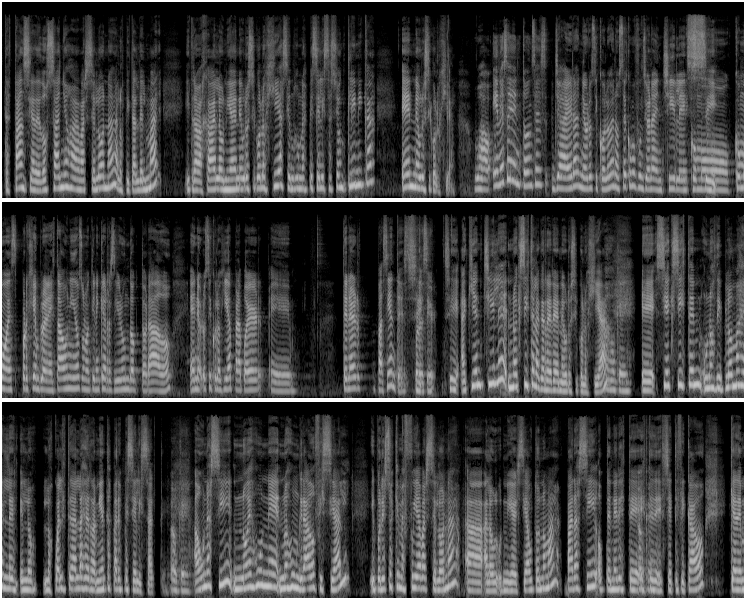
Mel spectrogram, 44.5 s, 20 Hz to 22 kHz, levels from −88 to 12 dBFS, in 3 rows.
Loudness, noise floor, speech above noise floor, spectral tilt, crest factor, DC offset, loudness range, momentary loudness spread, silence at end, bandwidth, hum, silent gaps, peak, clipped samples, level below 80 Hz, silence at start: -20 LUFS; -57 dBFS; 37 dB; -4 dB/octave; 14 dB; under 0.1%; 5 LU; 8 LU; 0 s; 17 kHz; none; none; -6 dBFS; under 0.1%; -64 dBFS; 0.05 s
